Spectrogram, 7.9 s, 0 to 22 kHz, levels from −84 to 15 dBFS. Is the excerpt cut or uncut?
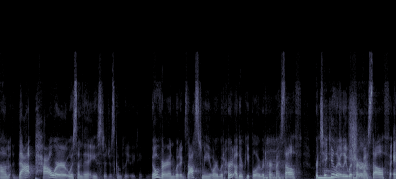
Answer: uncut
